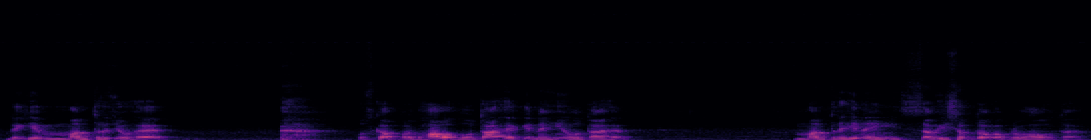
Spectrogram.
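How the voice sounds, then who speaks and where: A man giving a calm, explanatory devotional lecture as a spiritual teacher, who chants mantras slowly. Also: a little high, echoey room, dull audio.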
